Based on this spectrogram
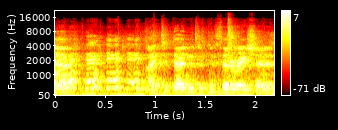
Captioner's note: chuckles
